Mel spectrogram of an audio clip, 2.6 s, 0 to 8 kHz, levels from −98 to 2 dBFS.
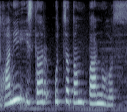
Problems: constant background noise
